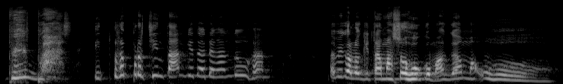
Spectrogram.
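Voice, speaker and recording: Animated preacher. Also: male voice, very high-pitched, normal speed, vocal fry. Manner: animated preaching, swinging from loud calls to soft near-whispers. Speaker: pastor. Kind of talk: sermon. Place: church sanctuary.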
